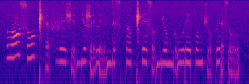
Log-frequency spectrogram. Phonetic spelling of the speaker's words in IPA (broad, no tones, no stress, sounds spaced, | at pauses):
l ɔ o̯ s o ǁʰ ɛ̰ f v e ʃ ḛ bʲ ɛ ʐ ḛ l ḛ n d ɪ s p ə o̯ ǁʰ e s o̰ bʲ o ŋ ɡ o̰ w u ɾ e p o ŋ ʃ o̰ p ɪ ɾ ɛ̰ s ɾ o̰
